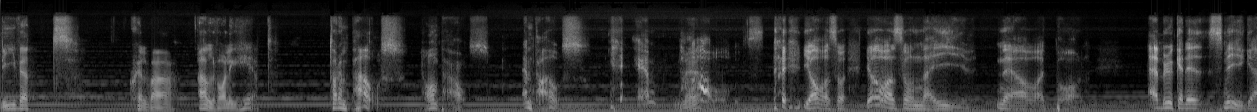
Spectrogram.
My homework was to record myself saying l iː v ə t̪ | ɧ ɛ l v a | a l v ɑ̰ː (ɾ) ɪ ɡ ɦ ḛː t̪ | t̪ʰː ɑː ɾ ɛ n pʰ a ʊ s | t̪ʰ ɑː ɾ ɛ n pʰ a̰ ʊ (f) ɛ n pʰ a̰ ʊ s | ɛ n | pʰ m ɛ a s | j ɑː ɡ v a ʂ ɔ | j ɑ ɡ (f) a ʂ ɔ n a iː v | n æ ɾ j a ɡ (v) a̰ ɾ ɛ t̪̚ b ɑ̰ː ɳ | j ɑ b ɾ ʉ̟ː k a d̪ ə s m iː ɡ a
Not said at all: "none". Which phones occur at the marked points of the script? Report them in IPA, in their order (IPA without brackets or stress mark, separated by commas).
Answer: ɭ, s, v, v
